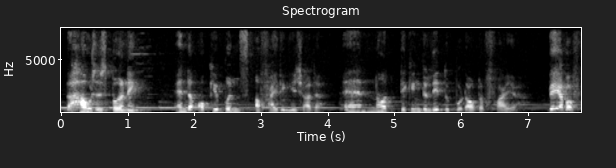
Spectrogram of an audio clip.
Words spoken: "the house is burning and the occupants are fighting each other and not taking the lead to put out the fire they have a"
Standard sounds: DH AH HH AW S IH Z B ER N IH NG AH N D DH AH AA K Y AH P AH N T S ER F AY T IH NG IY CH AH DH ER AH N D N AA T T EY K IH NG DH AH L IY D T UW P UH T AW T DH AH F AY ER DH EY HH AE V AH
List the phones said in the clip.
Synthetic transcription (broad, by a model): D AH HH AW S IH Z B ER N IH NG AH N D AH AA K Y AH P AH N T S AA F AY T IH NG IY CH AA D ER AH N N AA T T EY K IH NG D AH L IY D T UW P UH T AW T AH F AY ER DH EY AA B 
